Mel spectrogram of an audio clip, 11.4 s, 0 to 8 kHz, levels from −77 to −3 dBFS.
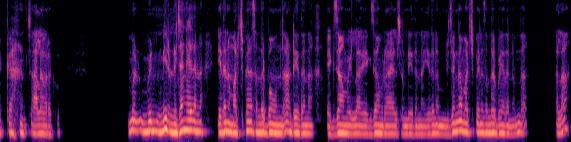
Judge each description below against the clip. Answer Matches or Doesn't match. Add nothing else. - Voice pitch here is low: Matches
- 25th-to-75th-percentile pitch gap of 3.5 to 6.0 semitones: Doesn't match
